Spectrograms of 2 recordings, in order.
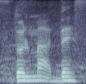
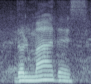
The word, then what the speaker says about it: Dolmades: Si on prononce bien Dolmades. Dolmades. Dolma, il faut faire traîner le A. Dolmades.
